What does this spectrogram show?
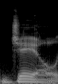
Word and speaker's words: gaol: We're heading here to this jail. It's not spelled jail, it's spelled G-A-O-L, but that's how it's pronounced, I guess.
